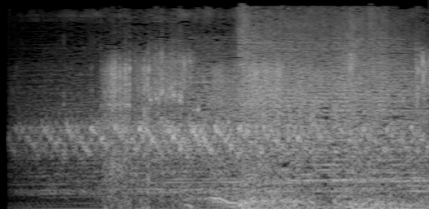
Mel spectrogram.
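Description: Television news theme music fading in from silence, an electronic intro with quick repeating synth figures and a swooping sweep effect about two seconds in.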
